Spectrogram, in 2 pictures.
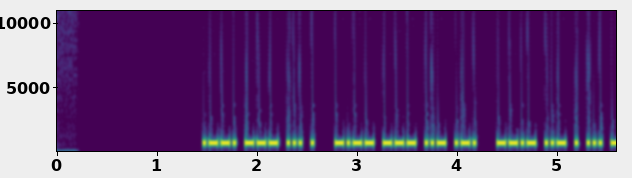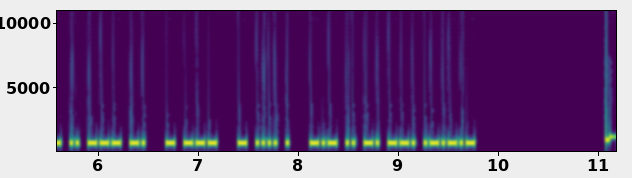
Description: Morse code, heard as a keyed tone, about 40 wpm, 700 Hz. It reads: POSE YOUR QUESTION TO THE KING.
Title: Sentences from Top 1000 Words - Review Part 2 - 40wpm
